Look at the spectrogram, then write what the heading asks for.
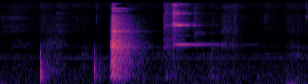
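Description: A tiny spoon clinks against a small bowl of sugar. A few faint, short taps are spaced apart, with one brighter, longer scraping clink among them, and no voices are heard.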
